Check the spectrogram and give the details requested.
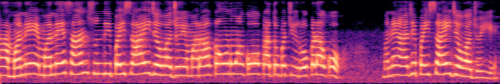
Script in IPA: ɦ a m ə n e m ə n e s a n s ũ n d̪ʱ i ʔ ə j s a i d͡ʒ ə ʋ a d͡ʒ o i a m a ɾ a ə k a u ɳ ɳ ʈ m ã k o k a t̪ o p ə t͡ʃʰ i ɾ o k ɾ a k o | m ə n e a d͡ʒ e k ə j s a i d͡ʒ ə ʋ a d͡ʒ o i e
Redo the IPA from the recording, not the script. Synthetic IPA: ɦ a m ə n e m ə n e s a n s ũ n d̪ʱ i p ə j s a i d͡ʒ ə ʋ a d͡ʒ o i e m a ɾ a ə k a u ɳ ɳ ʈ m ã k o k a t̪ o p ə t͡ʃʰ i ɾ o k ɽ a k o | m ə n e a d͡ʒ e p ə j s a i d͡ʒ ə ʋ a d͡ʒ o i e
